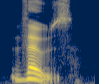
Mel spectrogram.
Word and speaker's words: those: Olha lá a pronúncia disso: those. Eu tenho uma, uma diquinha infalível aqui para você. É como se você fosse falar um Z, mas com a língua entre os dentes.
